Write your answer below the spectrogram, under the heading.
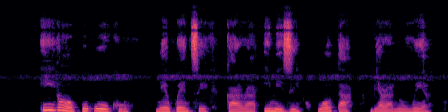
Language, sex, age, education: Igbo, female, 30-45, tertiary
